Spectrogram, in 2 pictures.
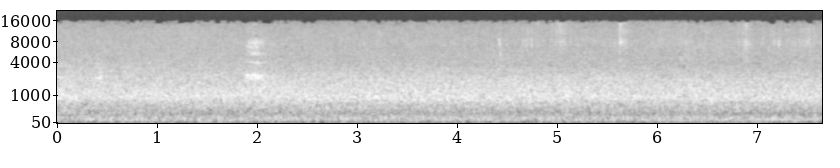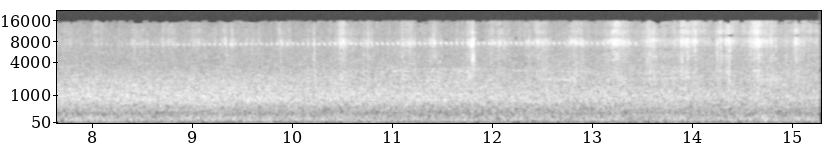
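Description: Steady, even outdoor background noise with no distinct event, broken only by a few faint clicks.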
